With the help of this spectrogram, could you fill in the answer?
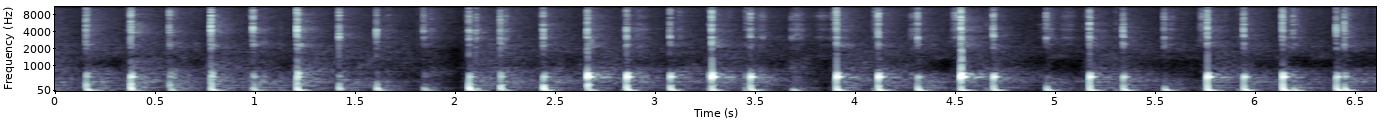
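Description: A medium white plastic tub of moisturizing cream with a Cetaphil-style label, hollow and likely filled, is held in one hand and tapped by the fingertips and nails of the other. About 30 short, dry taps follow in a loose, uneven rhythm, each with a hollow tone around 560 Hz and a quick fade.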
